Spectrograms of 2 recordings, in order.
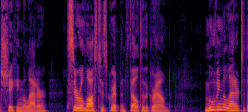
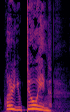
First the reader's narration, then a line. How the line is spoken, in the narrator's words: I choked, smoke stinging my eyes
